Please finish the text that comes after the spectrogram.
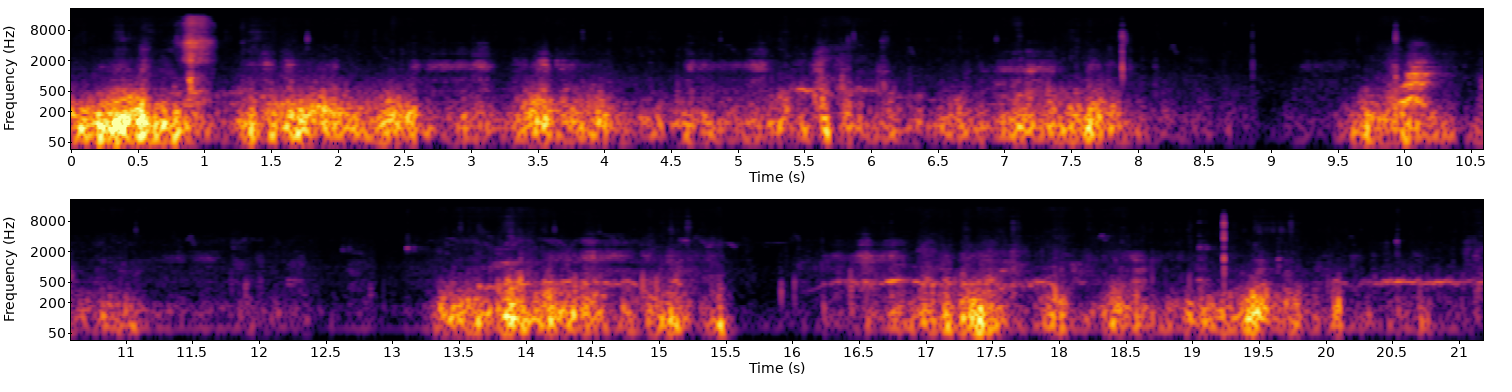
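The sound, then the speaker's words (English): Dogs vocalize in repeated rough bursts, growling and barking in uneven clusters with short gaps between, moderately loud against a quiet outdoor background. “Dogs. Dog day.”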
